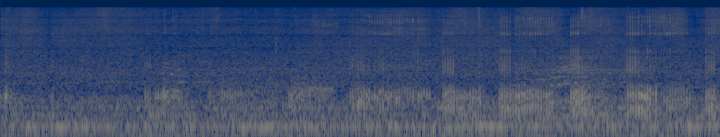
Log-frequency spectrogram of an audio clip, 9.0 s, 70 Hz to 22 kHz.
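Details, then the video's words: Senior domestic cat, a 14-year-old female adopted from a shelter, purring while being rubbed indoors; a steady low rumbling purr runs throughout with soft rhythmic swells of breathing. "Rubs and Purrs"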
